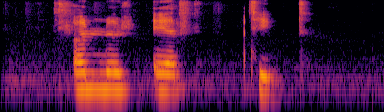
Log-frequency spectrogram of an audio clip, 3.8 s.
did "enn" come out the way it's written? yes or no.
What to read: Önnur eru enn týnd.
no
